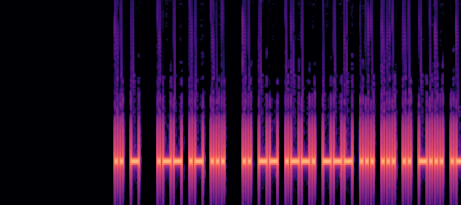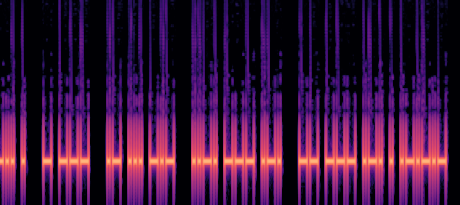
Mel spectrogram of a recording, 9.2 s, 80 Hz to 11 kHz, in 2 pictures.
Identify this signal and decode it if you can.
Morse code, heard as a keyed tone, about 44 wpm, 700 Hz. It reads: IT WAS IMPOSSIBLE TO ASK FOR MORE.
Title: Sentences from Top 1100 Words 45wpm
